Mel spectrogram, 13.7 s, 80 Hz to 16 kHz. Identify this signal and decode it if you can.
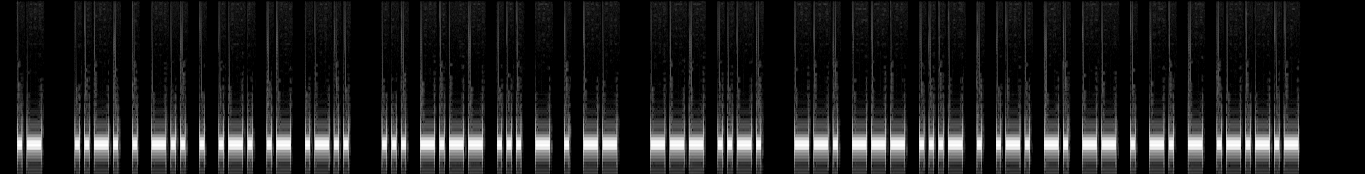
Morse code, heard as a keyed tone, about 25 wpm, 700 Hz. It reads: A FEDERAL SYSTEM OF GOVERNMENT.
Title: Sentences from Top 1000 Words - Review Part 5 - 25wpm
